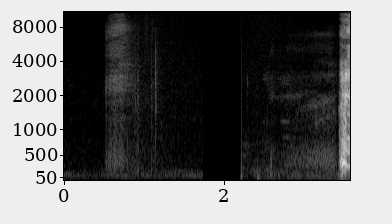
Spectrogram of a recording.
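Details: Person with a cold: soft breathy intakes in near silence, then one abrupt loud sneeze at the end.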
